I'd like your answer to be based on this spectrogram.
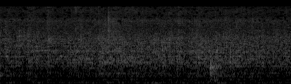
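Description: Onions and peppers saute in a pan, giving a steady, even sizzle and crackle at moderate level throughout, with a faint clink of a utensil partway through and no talk.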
